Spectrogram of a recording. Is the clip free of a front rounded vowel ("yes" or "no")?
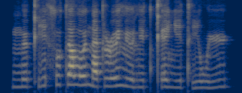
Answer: no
